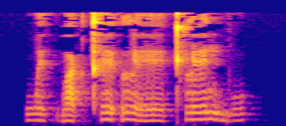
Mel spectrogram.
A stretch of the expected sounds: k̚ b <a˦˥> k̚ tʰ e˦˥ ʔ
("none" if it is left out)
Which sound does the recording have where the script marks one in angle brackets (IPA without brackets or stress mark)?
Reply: a˨˩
